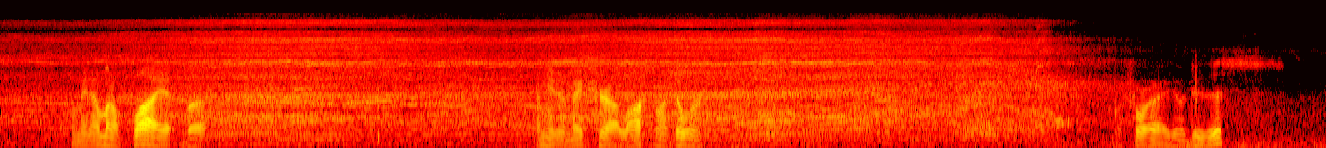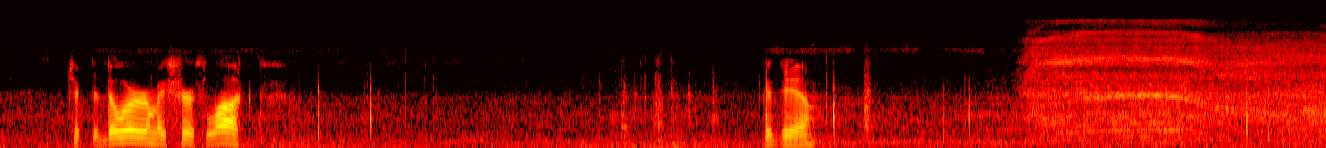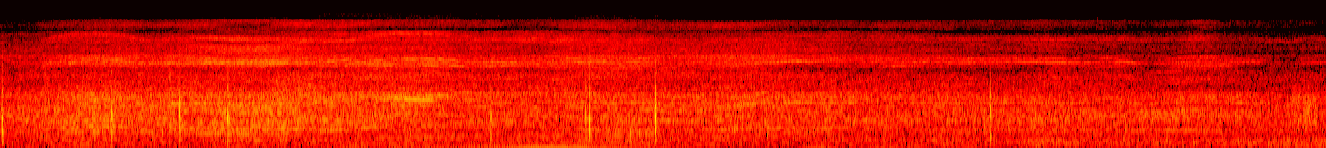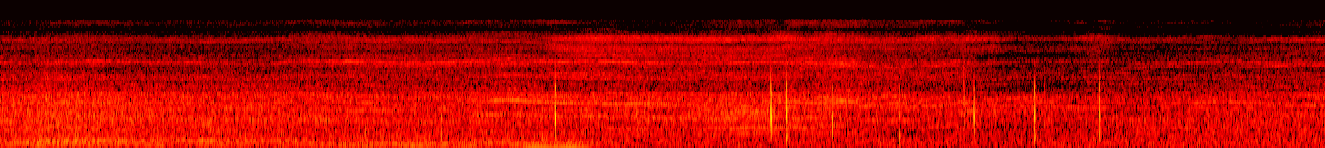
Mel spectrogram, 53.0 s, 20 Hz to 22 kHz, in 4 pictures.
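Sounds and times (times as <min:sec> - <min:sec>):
drone motors whining: 0:00.0 - 0:12.8, 0:22.7 - 0:53.0
sharp clicks: 0:23.9 - 0:29.8, 0:30.4 - 0:33.3, 0:35.7 - 0:36.8, 0:46.8 - 0:50.9.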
